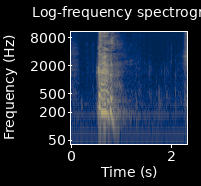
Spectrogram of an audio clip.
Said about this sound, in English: Can you go get some water out of the water fountain? I've been fighting a cough, so.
